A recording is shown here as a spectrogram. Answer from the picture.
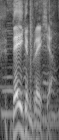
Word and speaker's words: Degenbrecher: Degenbrecker. Degenbrecher is the correct pronunciation.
